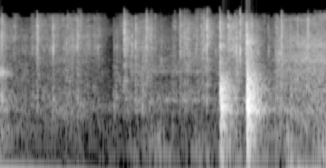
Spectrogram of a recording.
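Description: A paper envelope being opened gives a soft, continuous crinkling rustle, then two sharper, louder tearing rips close together near the end.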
